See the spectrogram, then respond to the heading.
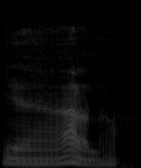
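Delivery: downcast, dispirited, sounding down. Reacting to news that another speaker calls exciting, sounding down. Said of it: "Why do you sound so down?".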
